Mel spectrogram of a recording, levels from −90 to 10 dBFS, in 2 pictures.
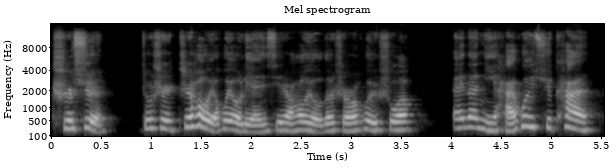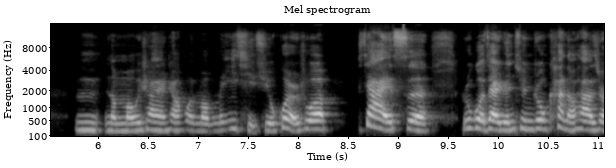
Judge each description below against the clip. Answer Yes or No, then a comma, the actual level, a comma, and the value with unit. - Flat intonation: No, average, 3.2 semitones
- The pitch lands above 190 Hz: Yes, high, 230 Hz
